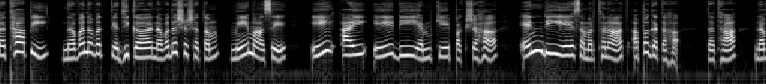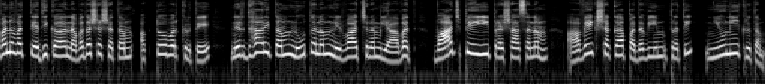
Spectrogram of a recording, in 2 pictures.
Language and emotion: Sanskrit, neutral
